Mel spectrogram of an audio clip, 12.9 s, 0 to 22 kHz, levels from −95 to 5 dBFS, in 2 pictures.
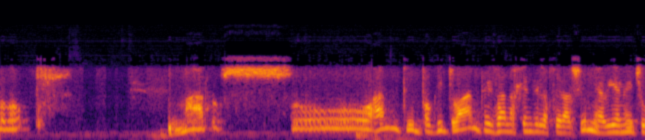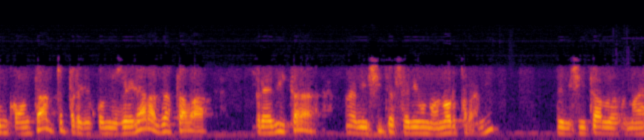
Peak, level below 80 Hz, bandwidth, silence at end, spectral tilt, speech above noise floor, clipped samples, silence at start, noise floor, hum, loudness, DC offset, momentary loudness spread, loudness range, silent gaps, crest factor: -2 dBFS; -58 dBFS; 5.2 kHz; 0 s; -7.5 dB/octave; 34 dB; under 0.1%; 0 s; -54 dBFS; none; -20 LUFS; under 0.1%; 8 LU; 4 LU; none; 20 dB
